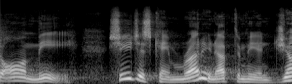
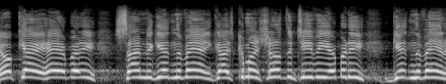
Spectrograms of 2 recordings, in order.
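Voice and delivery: high, loud, fast hurry-up call; a dad hollering through the house; 9 dB louder, much faster than usual. Retold or imitated. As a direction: round up the kids for the van. Dad calls family to the van.

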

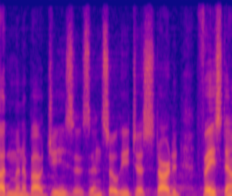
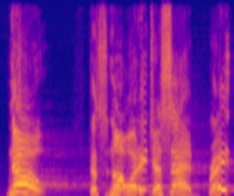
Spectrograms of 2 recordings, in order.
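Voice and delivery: mock outraged shout; 10 dB louder than usual. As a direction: shout it high and loud in protest. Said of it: "Did you hear this?".

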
